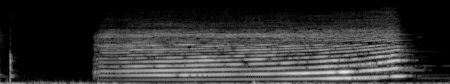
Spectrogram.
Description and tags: violin rise up 01
A short violin rise up. Recorded with zoom h4n.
